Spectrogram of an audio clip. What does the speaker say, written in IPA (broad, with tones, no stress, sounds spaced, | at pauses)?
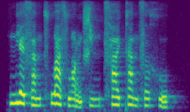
n̪ j ɛ˥˨ s a˨˦ n t͡sʰ w ä˥˨ s w ɑ̰˨˩ ŋ ɕ i˨˦ ŋ t͡sʰ a˦ ɪ̯ k a˥˨ n s ɤ˥˨ x ṵ˨˩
